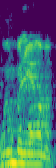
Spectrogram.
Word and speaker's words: Wembanyama: Wembanyama. Yeah, like you said, just say it fast. Wembanyama. Yeah, Wembanyama. Wembanyama. Yeah, if you say it fast, you get it. That Victor guy's Wembanyama.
